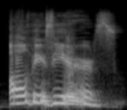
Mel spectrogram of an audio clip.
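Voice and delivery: slow loud anguished cry; anguished outburst. Acted. Louder slow repeat.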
